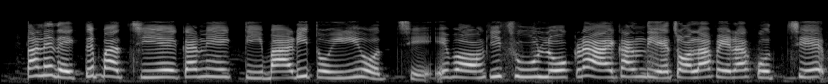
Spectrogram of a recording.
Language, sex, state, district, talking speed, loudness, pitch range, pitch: Bengali, female, West Bengal, Dakshin Dinajpur, 115 wpm, -17 LUFS, 315-360 Hz, 335 Hz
